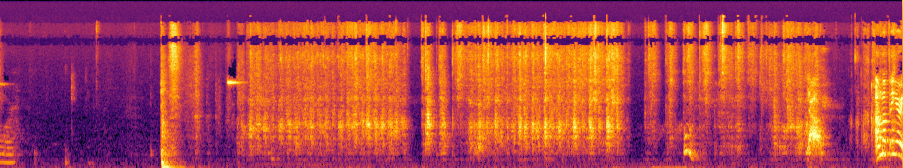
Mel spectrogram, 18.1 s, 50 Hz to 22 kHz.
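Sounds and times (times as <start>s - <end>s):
spoon scraping mixing bowl: 4.6s - 18.0s.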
